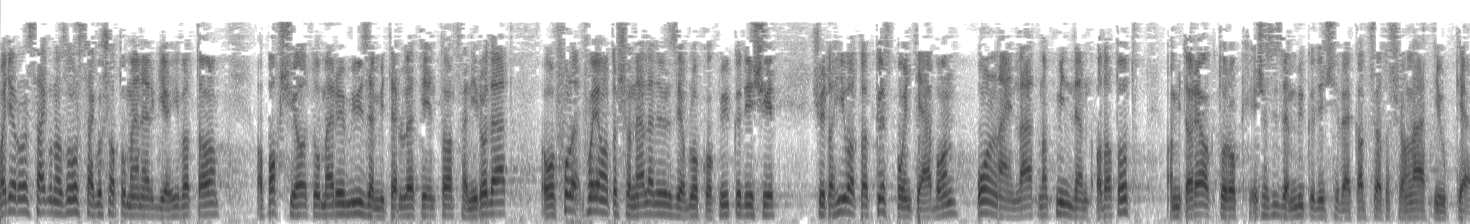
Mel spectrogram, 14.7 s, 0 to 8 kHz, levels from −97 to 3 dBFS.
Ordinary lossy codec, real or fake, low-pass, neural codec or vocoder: MP3, 24 kbps; fake; 7.2 kHz; autoencoder, 48 kHz, 128 numbers a frame, DAC-VAE, trained on Japanese speech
